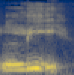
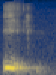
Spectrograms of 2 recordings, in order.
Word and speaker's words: Lee: And so you don't actually pronounce it Lee, for example, it's E.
